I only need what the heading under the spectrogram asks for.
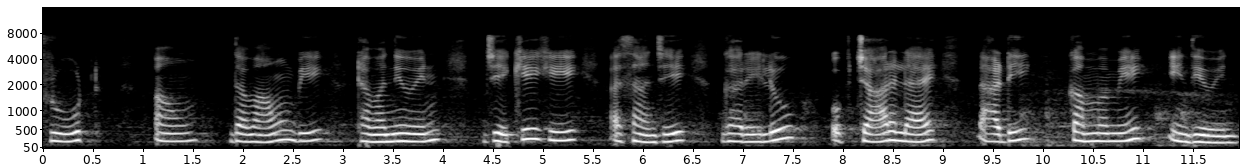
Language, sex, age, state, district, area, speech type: Sindhi, female, 18-30, Madhya Pradesh, Katni, rural, spontaneous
